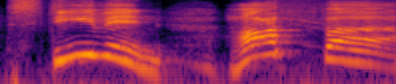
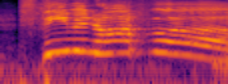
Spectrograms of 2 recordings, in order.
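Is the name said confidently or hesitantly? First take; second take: hesitantly; confidently. First: The name is said without much conviction. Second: The name is said with strong conviction. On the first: The speaker calls it wrong. "You just didn't say it with enough conviction" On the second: The speaker calls it right. "Let me try that again"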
